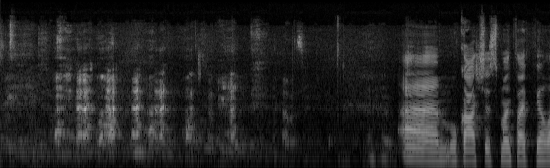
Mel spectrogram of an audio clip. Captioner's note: crowd laughing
